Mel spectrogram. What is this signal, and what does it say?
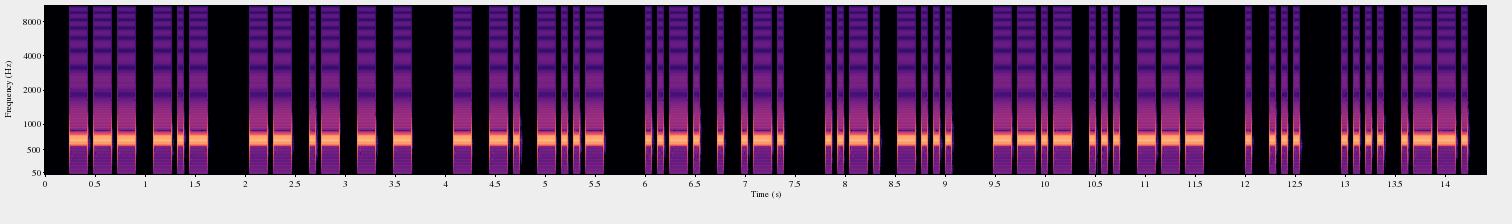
Morse code, heard as a keyed tone, about 20 wpm, 700 Hz. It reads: OK MATT TNX FER FB QSO ES HP
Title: Practice QSO - Exchange 4 - Ending - 20wpm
